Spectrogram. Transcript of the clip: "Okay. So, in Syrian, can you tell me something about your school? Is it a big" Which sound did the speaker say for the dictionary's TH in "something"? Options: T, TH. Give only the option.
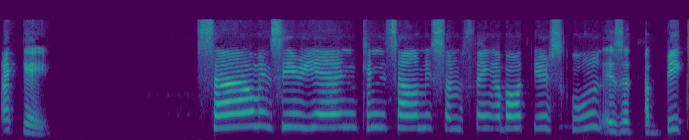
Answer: TH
